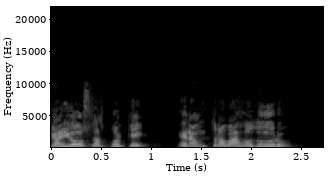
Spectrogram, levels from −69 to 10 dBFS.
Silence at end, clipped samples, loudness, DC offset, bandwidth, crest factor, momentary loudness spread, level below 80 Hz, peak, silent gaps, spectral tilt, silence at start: 0.3 s; under 0.1%; -31 LUFS; under 0.1%; 11 kHz; 16 dB; 7 LU; -66 dBFS; -16 dBFS; none; -4 dB/octave; 0 s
